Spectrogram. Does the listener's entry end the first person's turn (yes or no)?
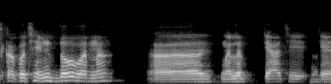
yes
